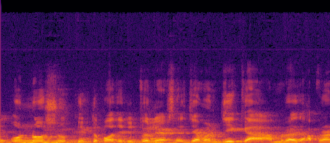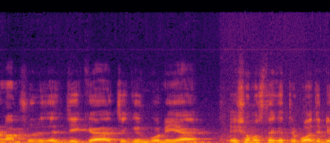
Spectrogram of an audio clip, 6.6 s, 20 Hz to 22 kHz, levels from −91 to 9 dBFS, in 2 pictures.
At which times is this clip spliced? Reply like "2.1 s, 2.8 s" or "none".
5.4 s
